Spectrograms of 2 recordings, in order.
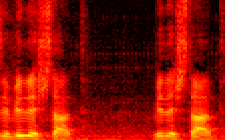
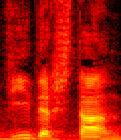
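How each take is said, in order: First: "Widerstand" run together with a loose, softened ending; Portuguese-ised German. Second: "Widerstand" carefully articulated, syllable by syllable; clear, slower German. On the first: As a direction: say "Widerstand" quickly, as a Brazilian would in Portuguese sounds. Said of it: "tá emportuguesando a palavra em alemão". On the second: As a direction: pronounce "Widerstand" slowly with a distinct final consonant. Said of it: "falar de forma clara e mais devagar". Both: Shown as a demonstration.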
